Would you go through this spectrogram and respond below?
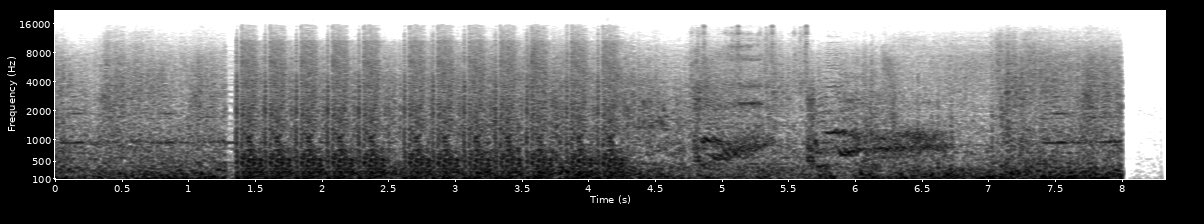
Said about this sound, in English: Firing legendary Demon Tech BFG shots.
